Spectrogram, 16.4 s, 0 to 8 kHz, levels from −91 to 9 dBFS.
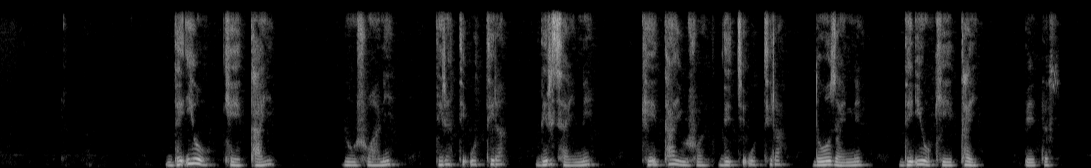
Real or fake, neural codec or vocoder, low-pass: real; none; 7.2 kHz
